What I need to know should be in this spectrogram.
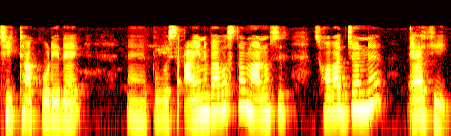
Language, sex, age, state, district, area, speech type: Bengali, female, 30-45, West Bengal, Darjeeling, urban, spontaneous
